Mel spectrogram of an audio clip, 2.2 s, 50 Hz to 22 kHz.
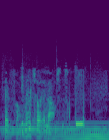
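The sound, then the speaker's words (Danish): A short run of electronic telephone keypad tones as the emergency number 112 is dialed, steady beeps layered with a low hum, plus a longer, louder tone near the end. A voice seems mixed in early on. “Hun ringer 112, og i telefonen hyperventilerer hun, mens hun forsøger at forklare sygeplejersken, hvad der er sket.”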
